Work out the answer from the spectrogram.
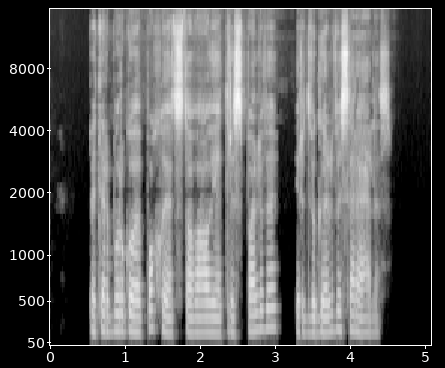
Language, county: Lithuanian, Vilnius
